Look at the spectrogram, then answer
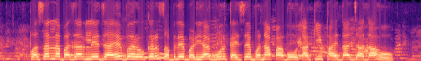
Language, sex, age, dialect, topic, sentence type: Chhattisgarhi, female, 18-24, Eastern, agriculture, question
